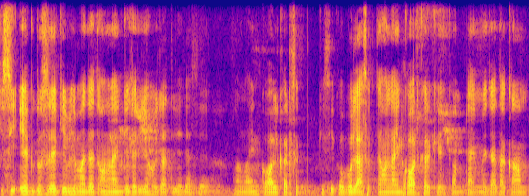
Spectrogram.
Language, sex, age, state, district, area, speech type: Hindi, male, 18-30, Uttar Pradesh, Bhadohi, urban, spontaneous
